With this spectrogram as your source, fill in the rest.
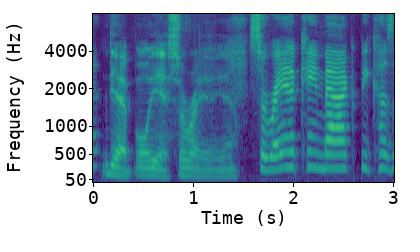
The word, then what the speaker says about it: Saraya: Saraya? How do you say it? Yeah, well, yeah, Saraya, yeah.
